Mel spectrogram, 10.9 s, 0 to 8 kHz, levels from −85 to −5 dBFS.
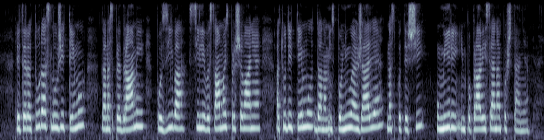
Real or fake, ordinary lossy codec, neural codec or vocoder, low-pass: real; Opus, 64 kbps; none; 7.2 kHz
